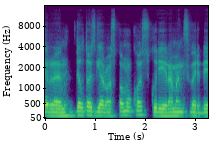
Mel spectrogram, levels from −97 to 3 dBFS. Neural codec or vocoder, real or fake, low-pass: autoencoder, 48 kHz, 32 numbers a frame, DAC-VAE, trained on Japanese speech; fake; 14.4 kHz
